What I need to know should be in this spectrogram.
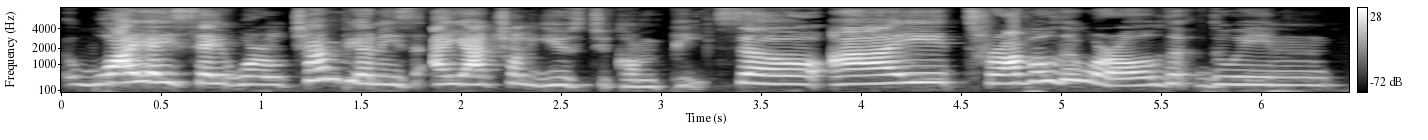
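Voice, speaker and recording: A middle-aged woman from Argentina, a podcast guest telling her career story in a chatty, animated way full of fillers. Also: high-pitched, unhurried. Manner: animated, chatty, uses many fillers like "like" and "right?". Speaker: podcast guest, personal branding coach. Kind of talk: conversational interview storytelling.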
